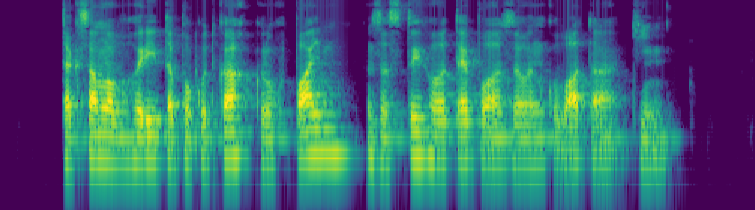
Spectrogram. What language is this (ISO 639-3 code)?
ukr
